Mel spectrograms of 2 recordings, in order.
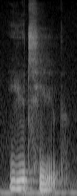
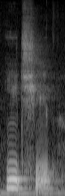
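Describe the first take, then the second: First: A small y sound follows the t. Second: The t sounds like ch. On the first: "insert a teeny tiny yod there" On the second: "palatalize it"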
